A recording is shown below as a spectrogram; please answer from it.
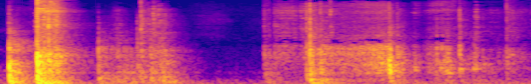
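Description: A rotary cutter, its blade worn and dull, slicing through fabric onto a rubber cutting mat: two or three short, close scraping passes with soft rustling between.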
